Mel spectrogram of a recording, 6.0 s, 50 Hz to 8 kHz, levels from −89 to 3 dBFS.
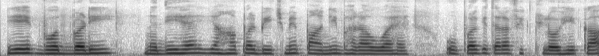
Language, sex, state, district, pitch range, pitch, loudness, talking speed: Hindi, female, Chhattisgarh, Raipur, 180-200 Hz, 195 Hz, -18 LUFS, 200 wpm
